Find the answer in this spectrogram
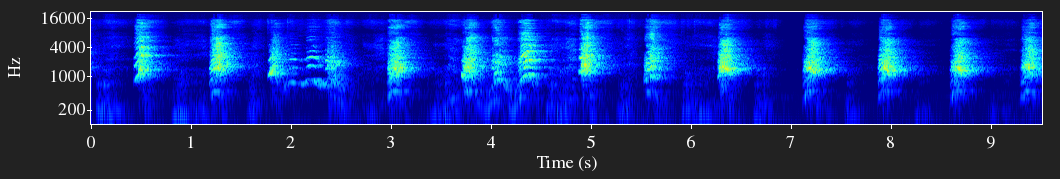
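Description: A pug gives a steady run of short, sharp barks, roughly one every second.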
